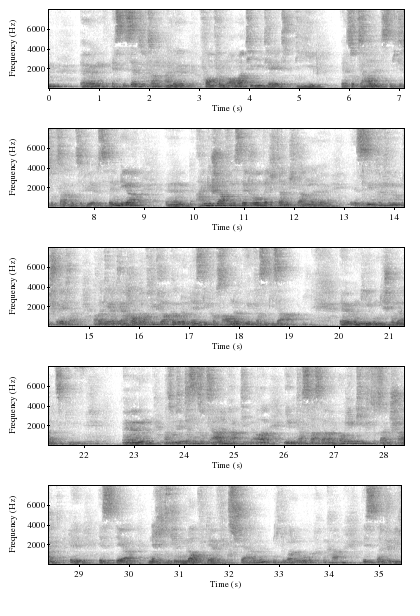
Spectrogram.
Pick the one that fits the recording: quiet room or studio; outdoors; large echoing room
large echoing room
